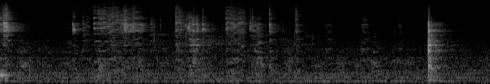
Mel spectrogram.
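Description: Thick fenugreek kali is stirred in a pot. Soft scraping and clicking come in short, uneven bursts, ending with one sharp utensil clink near the close.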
